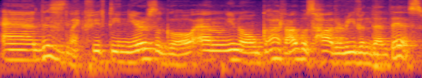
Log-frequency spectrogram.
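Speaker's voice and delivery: put-on fast, rattled-off, broken-English Russian accent. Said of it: "with your Russian accent".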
